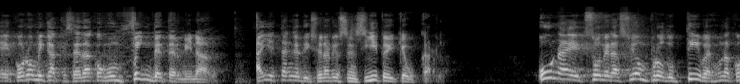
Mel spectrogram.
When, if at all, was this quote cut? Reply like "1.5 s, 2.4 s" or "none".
none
